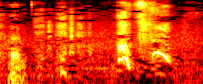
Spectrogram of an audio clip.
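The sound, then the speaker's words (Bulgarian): A voice imitates a grandfather's repeated sneezing, with a few sharp, breathy bursts in a row, spaced unevenly, the later ones louder and more strongly voiced. “Казвам, като почне деда ви да им киха, раз, па два, па три, па така подсмръкна”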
